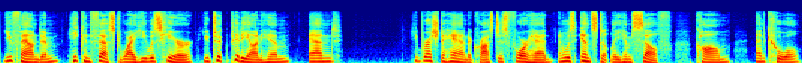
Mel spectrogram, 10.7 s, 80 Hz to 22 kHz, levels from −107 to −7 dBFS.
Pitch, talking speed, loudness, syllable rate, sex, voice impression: 150 Hz, 155 wpm, -20 LUFS, 4.6 syllables/s, male, very masculine, gender-neutral, adult-like, slightly thick, tensed, slightly powerful, slightly bright, slightly hard, clear, fluent, cool, intellectual, very refreshing, sincere, very calm, very friendly, very reassuring, unique, elegant, wild, sweet, lively, kind, sharp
